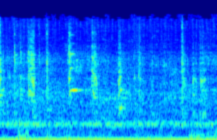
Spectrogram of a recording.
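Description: Riding noise from a bicycle-mounted action camera: a fluctuating low rumble of wind and tyres on asphalt, under a steady hum, with small scattered rattling clicks.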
